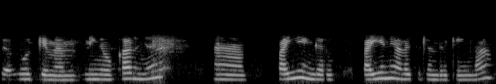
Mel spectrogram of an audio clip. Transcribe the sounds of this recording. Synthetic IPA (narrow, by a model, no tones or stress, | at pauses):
sɐɾoːkeːmeːmniːŋɡɐʊkːaːɾɯŋɡɐ | pɐjːɐɛŋɡɐɾɯkːɯpɐjːɐneːɐɭɐt͡ʃːɪʈːɾɐnd̪ɪɾɯkːiːŋɡɐlaː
